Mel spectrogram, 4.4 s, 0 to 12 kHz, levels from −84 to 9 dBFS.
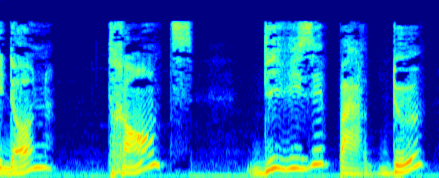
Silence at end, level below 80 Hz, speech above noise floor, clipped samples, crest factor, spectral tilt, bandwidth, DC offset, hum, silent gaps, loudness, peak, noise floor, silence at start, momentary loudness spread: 0.15 s; -42 dBFS; 25 dB; under 0.1%; 18 dB; -4.5 dB/octave; 8 kHz; under 0.1%; none; none; -22 LUFS; -4 dBFS; -47 dBFS; 0 s; 8 LU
